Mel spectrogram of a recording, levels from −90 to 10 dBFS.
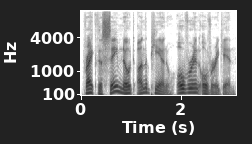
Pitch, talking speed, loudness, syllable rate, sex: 120 Hz, 210 wpm, -17 LUFS, 5.4 syllables/s, male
